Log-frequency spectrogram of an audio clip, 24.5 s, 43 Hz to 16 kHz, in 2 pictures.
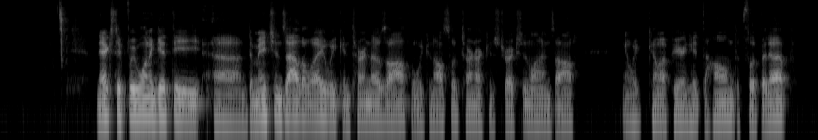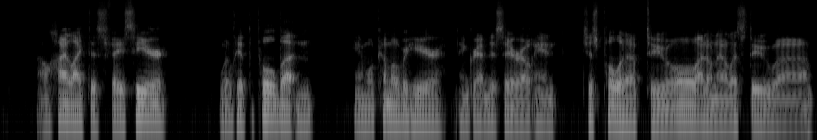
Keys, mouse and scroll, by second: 4.8 click, 7.2 click, 9.7 click, 13.6 click, 16.2 click, 19.4-23.4 drag, 23.2 space.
